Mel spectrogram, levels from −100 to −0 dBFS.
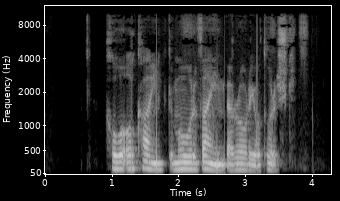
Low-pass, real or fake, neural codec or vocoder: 9.9 kHz; real; none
